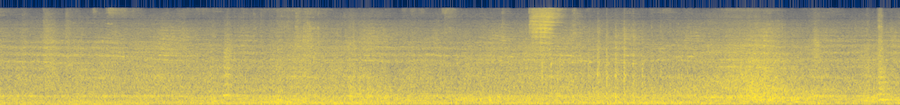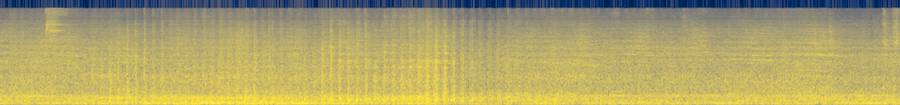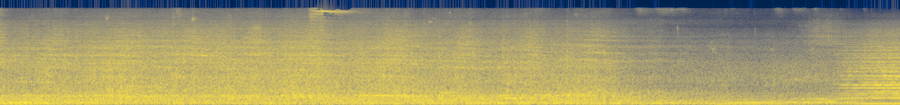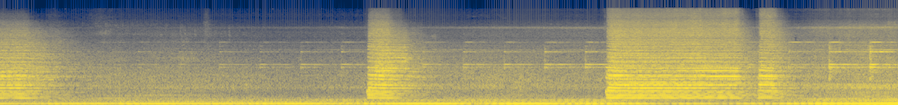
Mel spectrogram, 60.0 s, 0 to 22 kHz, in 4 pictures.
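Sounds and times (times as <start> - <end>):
freight train rumbling past: 0.0 - 59.9.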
